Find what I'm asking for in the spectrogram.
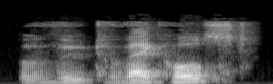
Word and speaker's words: Wout Weghorst: Many of them, it seems, captained Wout Weghorst.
